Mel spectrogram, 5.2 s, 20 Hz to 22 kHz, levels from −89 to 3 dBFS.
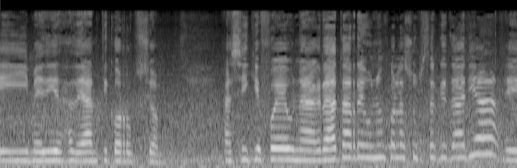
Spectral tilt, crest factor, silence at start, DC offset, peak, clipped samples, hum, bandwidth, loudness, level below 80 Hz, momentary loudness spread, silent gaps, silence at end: -4 dB/octave; 16 dB; 0 s; under 0.1%; -4 dBFS; under 0.1%; none; 16.5 kHz; -19 LUFS; -38 dBFS; 10 LU; none; 0 s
